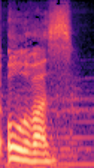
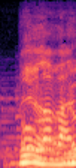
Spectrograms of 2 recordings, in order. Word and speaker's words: Ulvaeus: Ulvaeus. – All of us. – Ulvaeus.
